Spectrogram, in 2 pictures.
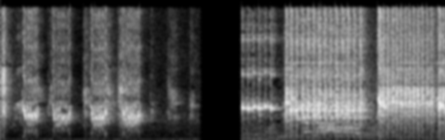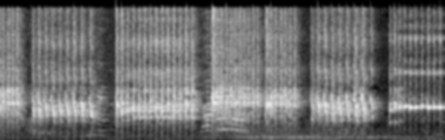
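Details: Long-tailed shrike sound used as a lure to attract birds for trapping: bursts of harsh, scratchy, high chattering notes, a short silence after three seconds, then dense continuous rasping chatter with brief pauses.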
